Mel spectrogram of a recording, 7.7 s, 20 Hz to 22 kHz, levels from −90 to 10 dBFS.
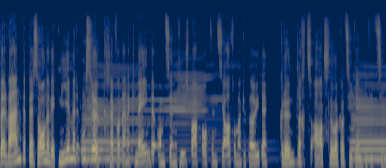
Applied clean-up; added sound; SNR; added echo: classical method spectral subtraction.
